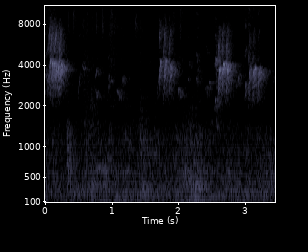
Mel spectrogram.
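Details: Caged Gloster canaries, a breeding pair preparing to breed, giving short bright high chirping bursts and brief twittered phrases at intervals over a steady background hiss.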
